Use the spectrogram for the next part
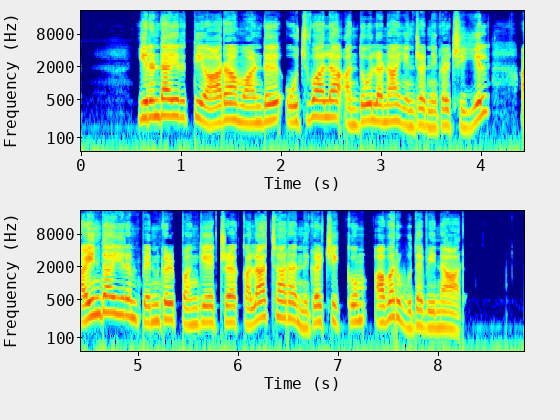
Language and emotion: Tamil, neutral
